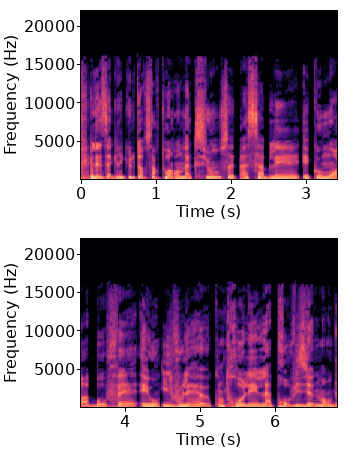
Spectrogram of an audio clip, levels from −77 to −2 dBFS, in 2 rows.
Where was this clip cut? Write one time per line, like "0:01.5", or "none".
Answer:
0:01.2
0:02.1
0:04.4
